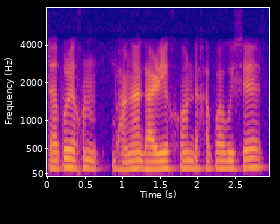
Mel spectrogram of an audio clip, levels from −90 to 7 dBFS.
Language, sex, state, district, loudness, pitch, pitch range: Assamese, male, Assam, Sonitpur, -17 LUFS, 145 Hz, 140-155 Hz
